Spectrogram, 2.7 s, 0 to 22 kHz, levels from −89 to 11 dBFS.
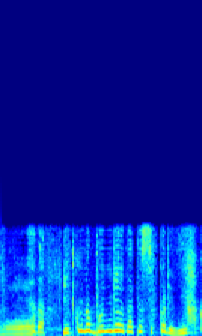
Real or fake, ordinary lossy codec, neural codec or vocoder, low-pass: fake; none; codec, 16 kHz, 1.1 kbps, Voila-Tokenizer; 7.2 kHz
